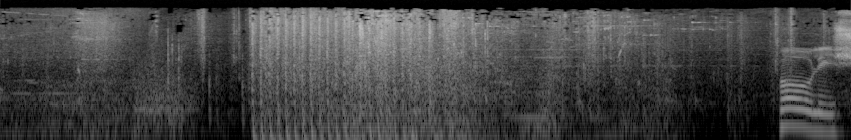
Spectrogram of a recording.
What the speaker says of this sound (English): The shotgun is crazy, dude. I'm just two-tapping everybody.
